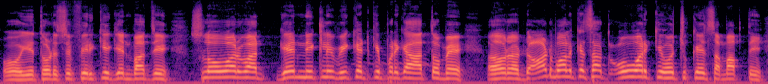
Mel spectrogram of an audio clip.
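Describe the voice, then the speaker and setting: A man's voice: high voice, moderate pace, few pauses, a bit bright, no echo. A man with an Indian accent giving live ball-by-ball cricket commentary.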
